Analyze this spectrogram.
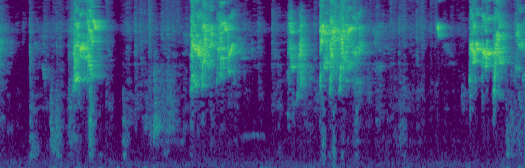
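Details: Shrill, rasping squawks from colony-kept breeding lovebirds, coming in loud bursts roughly every one to one and a half seconds, with faint chirps in between.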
